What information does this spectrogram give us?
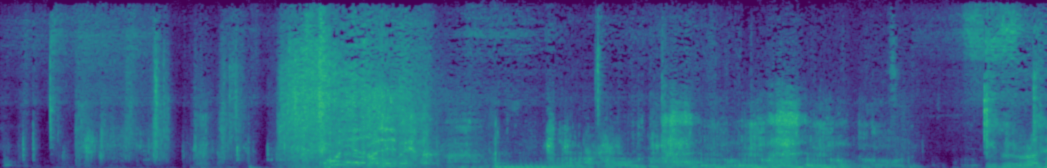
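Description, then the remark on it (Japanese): Deep, rumbling roars and growls from fifteen lions, sustained and loud, with several overlapping vocalizations rising and falling over a rough outdoor background, brief clattering sounds at the start. “ライオンに襲われたことがある動物は、これがどれほど危険な状態なのかよく知っている。”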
